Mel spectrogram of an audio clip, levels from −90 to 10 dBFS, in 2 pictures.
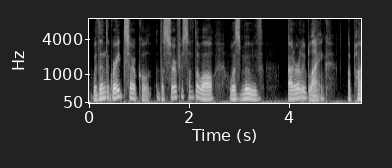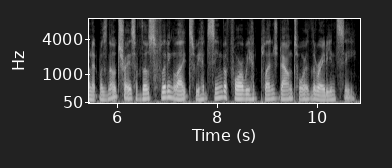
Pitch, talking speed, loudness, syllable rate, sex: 125 Hz, 190 wpm, -19 LUFS, 5.0 syllables/s, male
